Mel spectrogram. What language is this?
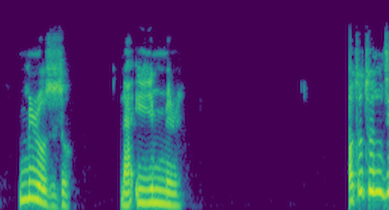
Igbo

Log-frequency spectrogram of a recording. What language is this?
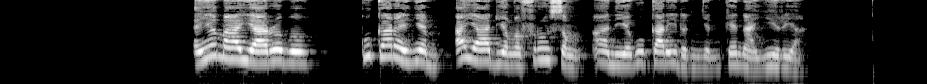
Ibibio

